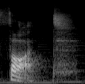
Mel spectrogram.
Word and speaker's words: thought: I wymowa prawidłowa tego słowa to jest thought.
